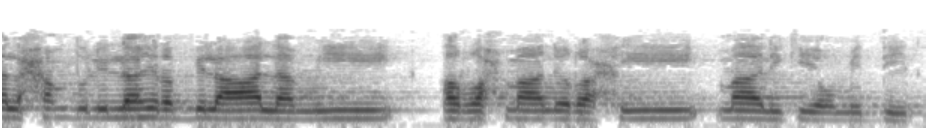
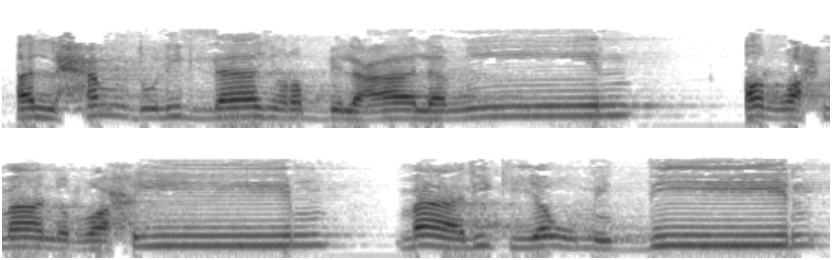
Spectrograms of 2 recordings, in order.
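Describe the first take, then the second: First: The final letters of the words are dropped. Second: The final letters of the words are fully pronounced. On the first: The speaker calls it wrong. "آخری حرف کو حذف کر رہے ہوتے ہیں" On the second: The speaker calls it right. "پورا پڑھنا ہے"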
